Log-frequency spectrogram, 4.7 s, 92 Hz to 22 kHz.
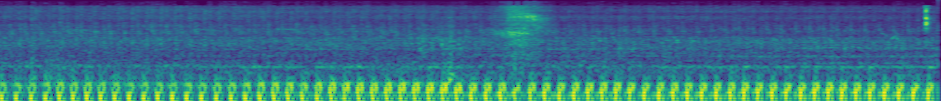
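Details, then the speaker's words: GY6 four-stroke scooter engine at steady idle that drifted up to about 1500 rpm on its own, even pulsing with no knocks or misses; normal idle. "not bad huh it sounds pretty good again it's keeping this idle oh now it's actually 1,500 rpm it kind of went up on his own"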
